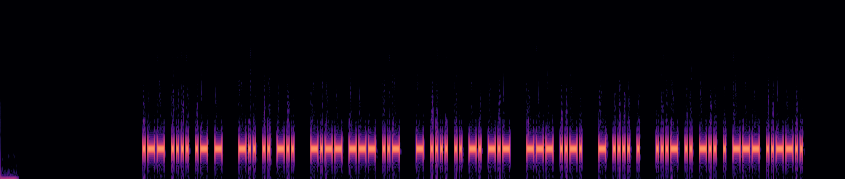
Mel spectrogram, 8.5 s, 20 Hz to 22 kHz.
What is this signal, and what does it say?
Morse code, heard as a keyed tone, about 50 wpm, 700 Hz. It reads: WHAT DID YOU THINK OF THE VIDEO?
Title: Sentences from Top 1000 Words - Review Part 4 - 50wpm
